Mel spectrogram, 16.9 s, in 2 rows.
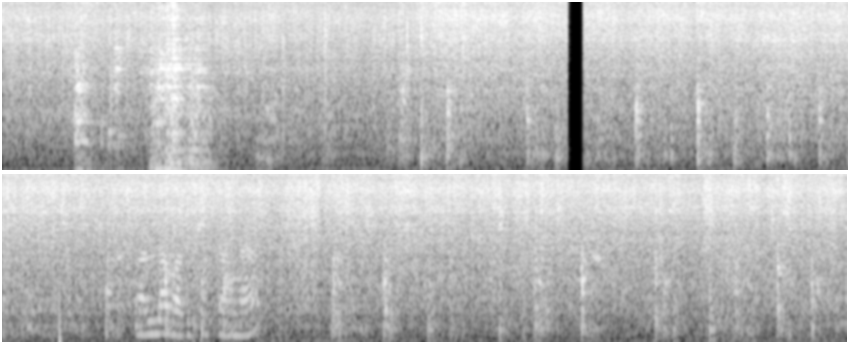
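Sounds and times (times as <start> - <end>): okra sizzling in hot oil: 0.0 - 16.9
metallic scrape off steel plate: 0.7 - 2.8
metal spoon scraping a pan: 0.7 - 2.9, 3.8 - 10.8, 11.4 - 16.9.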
